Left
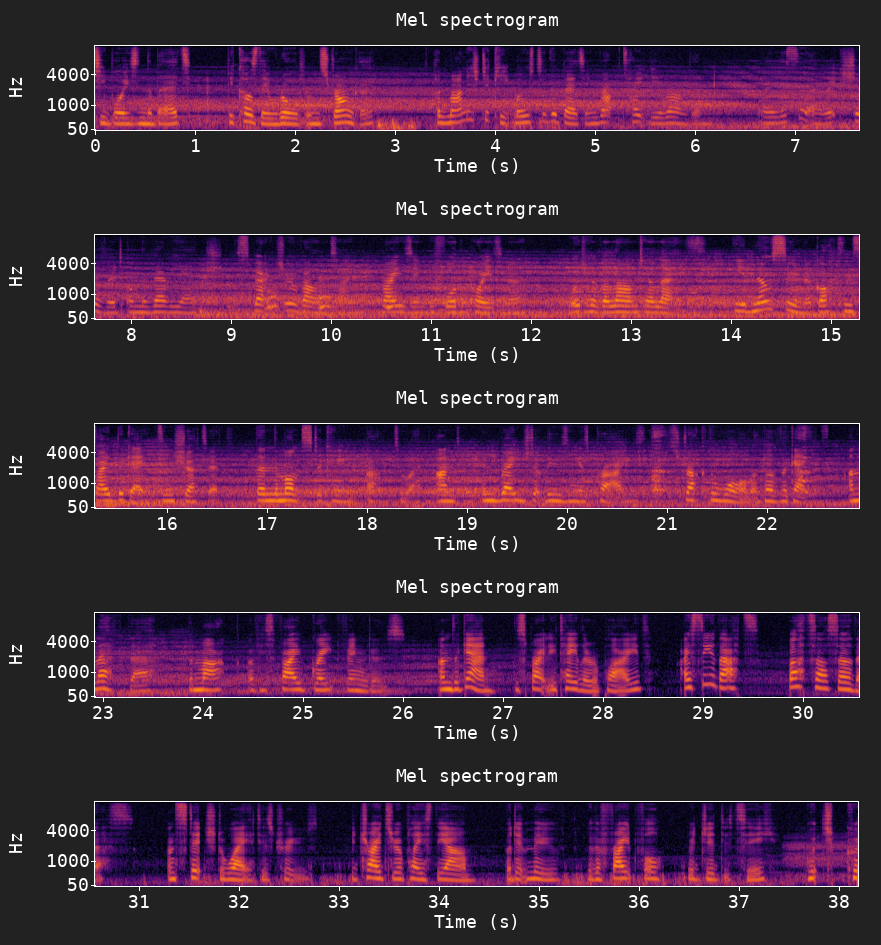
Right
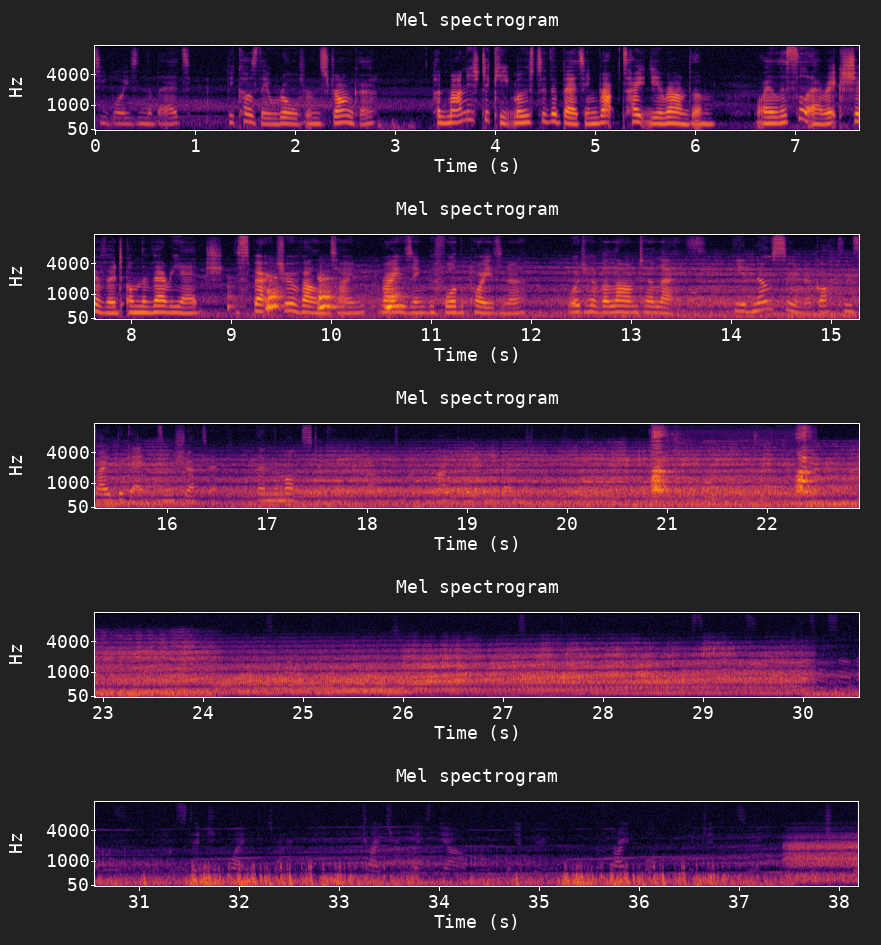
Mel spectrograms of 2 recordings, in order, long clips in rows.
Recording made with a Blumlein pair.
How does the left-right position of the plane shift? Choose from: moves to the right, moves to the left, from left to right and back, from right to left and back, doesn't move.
moves to the right.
